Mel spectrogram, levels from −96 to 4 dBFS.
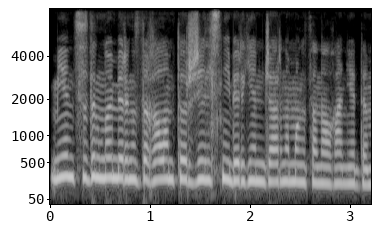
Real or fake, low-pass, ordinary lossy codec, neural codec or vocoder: real; none; none; none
